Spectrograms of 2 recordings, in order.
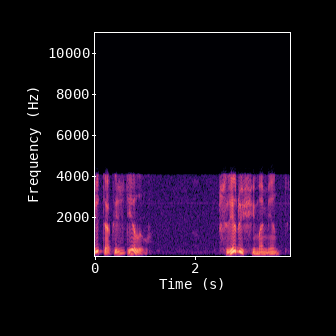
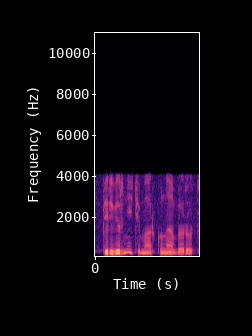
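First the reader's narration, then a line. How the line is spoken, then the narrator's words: Calm voice. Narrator (Russian): Магаон добавил тем же спокойным голосом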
